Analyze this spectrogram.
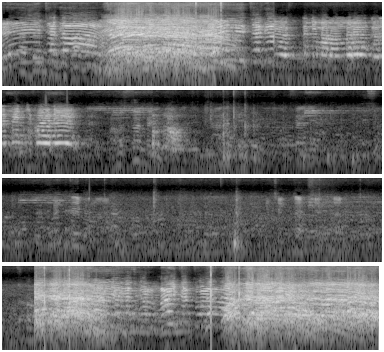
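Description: A crowd of men cheers and chants loudly close by.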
